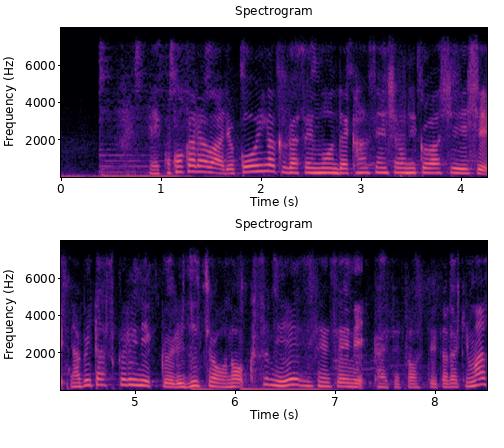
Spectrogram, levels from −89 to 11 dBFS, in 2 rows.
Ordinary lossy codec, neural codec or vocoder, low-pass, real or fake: Opus, 32 kbps; codec, 44.1 kHz, 7.8 kbps, Pupu-Codec; 7.2 kHz; fake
